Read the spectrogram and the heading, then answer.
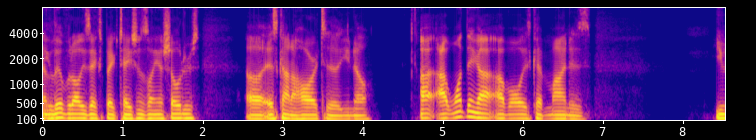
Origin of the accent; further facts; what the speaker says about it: Watts, California, United States; also born or lived in Gardena; So I was born in Watts, California. Technically Gardena, but I grew up in Watts my whole life.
